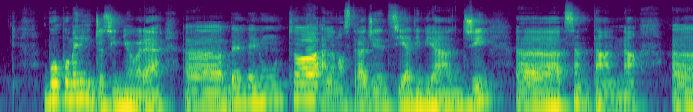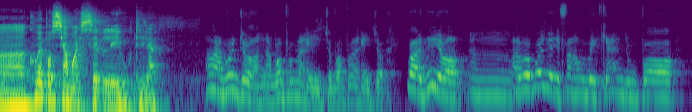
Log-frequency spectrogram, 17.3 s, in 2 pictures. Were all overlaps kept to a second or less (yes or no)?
yes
